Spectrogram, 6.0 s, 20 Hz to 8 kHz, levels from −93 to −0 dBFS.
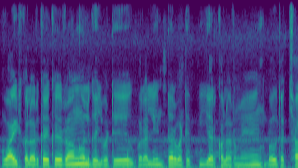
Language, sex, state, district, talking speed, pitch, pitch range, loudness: Bhojpuri, male, Uttar Pradesh, Deoria, 120 wpm, 115 Hz, 110-120 Hz, -24 LUFS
